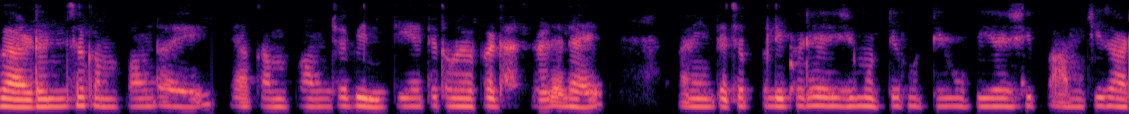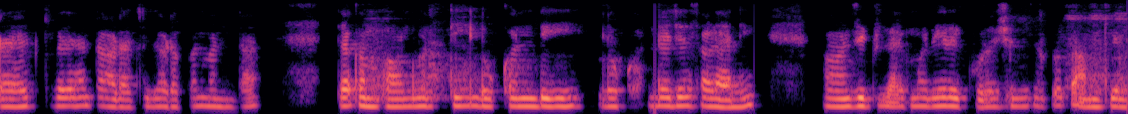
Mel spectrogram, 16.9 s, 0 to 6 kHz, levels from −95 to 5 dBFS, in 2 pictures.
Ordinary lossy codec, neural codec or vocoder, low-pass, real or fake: none; none; 5.4 kHz; real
